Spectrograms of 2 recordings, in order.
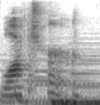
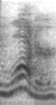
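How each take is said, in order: First: The middle t is said as a crisp t. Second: The middle t sounds like a soft d. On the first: The speaker calls it right. "it really should be water" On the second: The speaker calls it wrong. "I say water"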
